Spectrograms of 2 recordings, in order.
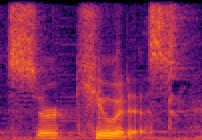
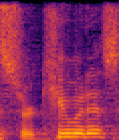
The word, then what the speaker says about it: circuitous: of an S sound circuitous the stress is going to be on that second syllable and that Cu is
